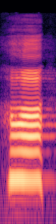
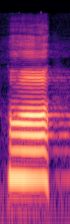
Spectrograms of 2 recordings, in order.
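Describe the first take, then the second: First: The vowel starts with a breathy h-like puff. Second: The vowel starts smoothly, with no catch or breath. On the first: The speaker calls it wrong. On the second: The speaker calls it right. "clean and balanced"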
